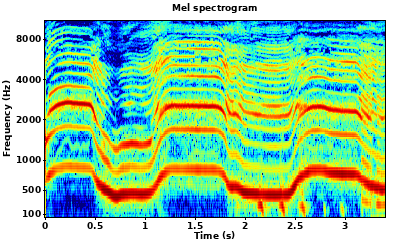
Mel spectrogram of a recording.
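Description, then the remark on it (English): A voice imitates a two-tone smoke alarm from a hardwired home system, wailing loudly and continuously as it swings back and forth between a lower and a higher pitch, about four alternations in a few seconds. “But it's not like beep, beep or anything like that. It's this weird two conflicting frequencies.”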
